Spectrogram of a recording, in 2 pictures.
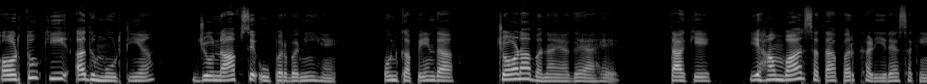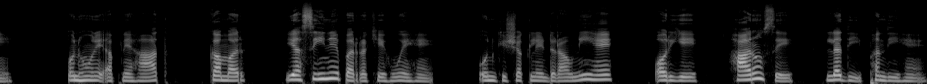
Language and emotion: Urdu, neutral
